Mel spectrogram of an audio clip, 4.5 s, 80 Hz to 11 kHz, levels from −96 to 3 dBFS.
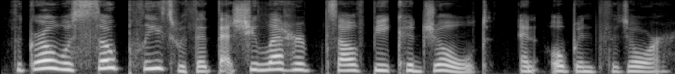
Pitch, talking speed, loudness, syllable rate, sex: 245 Hz, 225 wpm, -19 LUFS, 5.6 syllables/s, female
